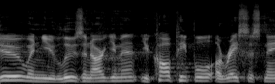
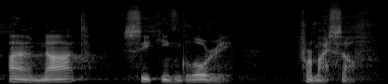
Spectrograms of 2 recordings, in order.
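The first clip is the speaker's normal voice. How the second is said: low, slow and soft, reverent; hushed Jesus quote; 8 semitones lower, 10 dB quieter, slower than usual. Acted. Preacher voicing Jesus to the congregation, hushed and slow. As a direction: let the words sink, quietly.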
